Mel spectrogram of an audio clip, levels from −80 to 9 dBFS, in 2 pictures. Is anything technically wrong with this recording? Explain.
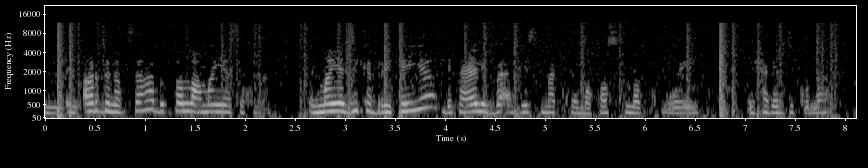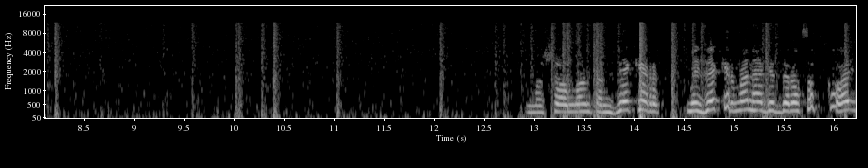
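Yes. Throughout the speech there is overdone noise removal: the reduction was set so aggressively that bands near the noise estimate are pulled to nothing, taking soft speech detail too. Gaps sound near-silent with twinkling specks. A spectrogram shows a black background dotted with isolated bright blips.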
